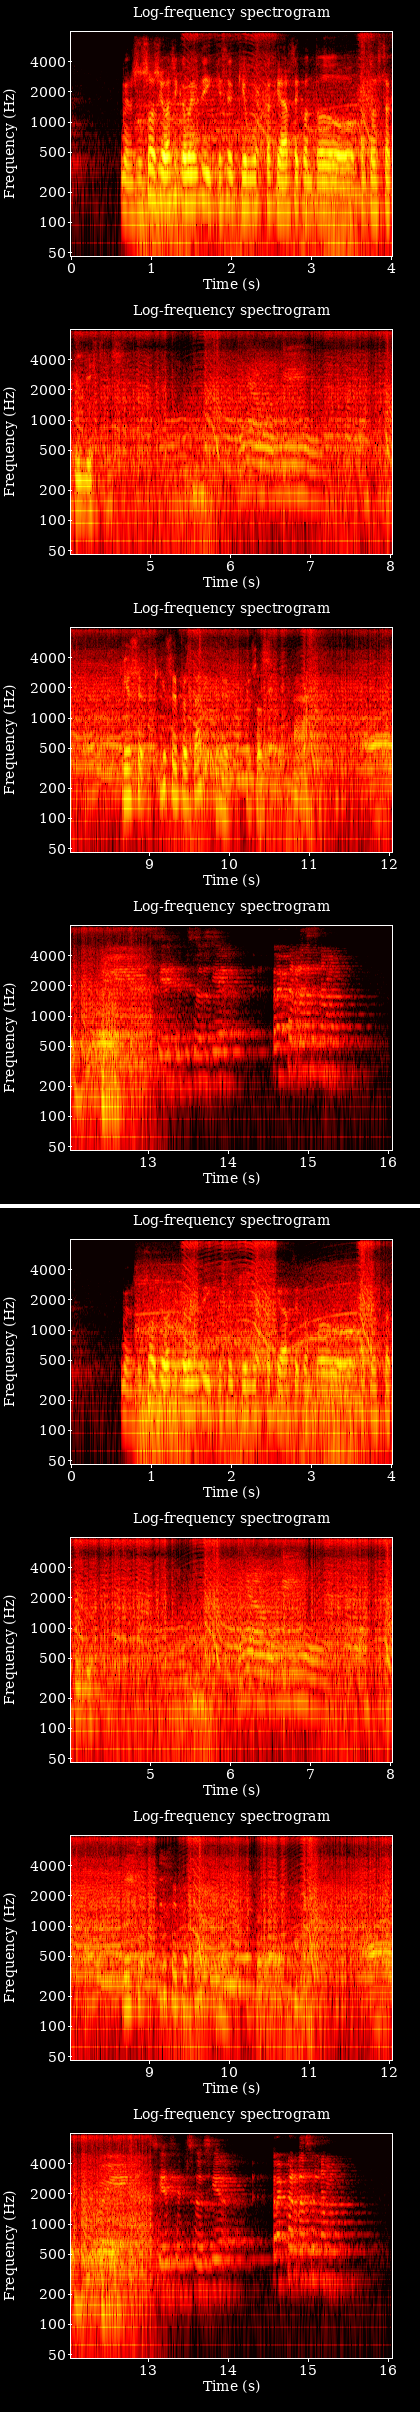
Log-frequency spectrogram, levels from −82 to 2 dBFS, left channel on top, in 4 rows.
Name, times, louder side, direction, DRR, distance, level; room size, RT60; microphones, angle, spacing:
voice 1, 0.6-4.7 8.6-11.2 12.4-12.6, left 5 dB, 75° left, 12 dB, 0.4 m, -26 dB
sound 1, 0.8-13.1, right 3 dB, 25° right, 0.6 m, -31 dB
voice 2, 6.0-6.9 8.5-8.8 9.1-9.3 12.1-14.0 14.6-15.3, right 4 dB, 85° right, -1 dB, 4.4 m, -35 dB
17.5 x 13.5 x 6.0 m, 1.3 s
head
